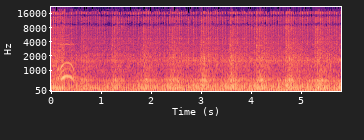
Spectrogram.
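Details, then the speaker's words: Cheap used go-kart engine bought from Marketplace, fresh fuel, near full throttle: small single-cylinder holds a strong steady buzz with even beat and no knocks or misses; running healthy. "Oh, I think we were full throttle right there. That sound good."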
